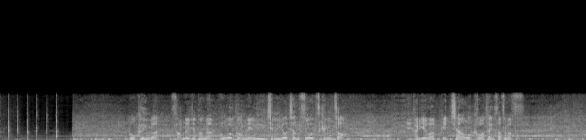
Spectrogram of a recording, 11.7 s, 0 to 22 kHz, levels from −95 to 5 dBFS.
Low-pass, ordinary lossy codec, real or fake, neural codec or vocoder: 7.2 kHz; none; fake; codec, 16 kHz, 2 kbps, FreqCodec, larger model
